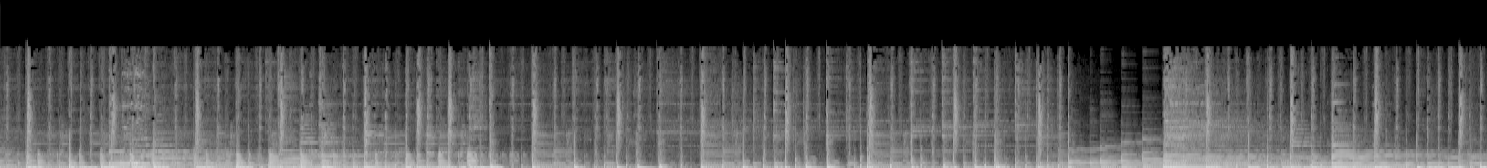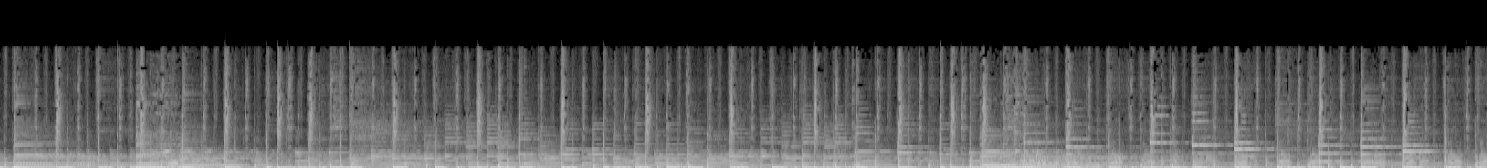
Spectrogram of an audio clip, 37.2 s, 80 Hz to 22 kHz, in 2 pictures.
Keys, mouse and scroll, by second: 2.6 ctrl+d, 4.4-5.6 ctrl+drag, 5.7 ctrl+click, 6.9 click, 8.6 click, 9.7-10.7 ctrl+drag, 10.8 ctrl+click, 11.2 ctrl+scroll up 1, 12.0 ctrl+click, 12.9-15.0 drag, 15.2 click, 16.2 click, 16.6 ctrl+scroll down 2, 17.3-17.6 ctrl+scroll up 2, 18.0 ctrl+click, 18.5 ctrl+click, 19.4 ctrl+click, 20.4 ctrl+click, 21.8 Delete, 22.3 click, 22.8 Delete, 23.9 ctrl+z, 24.2 ctrl+click, 24.5 ctrl+click, 27.9 Delete, 32.0 click, 33.5 ctrl+d, 34.6 click, 36.1-37.1 drag.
